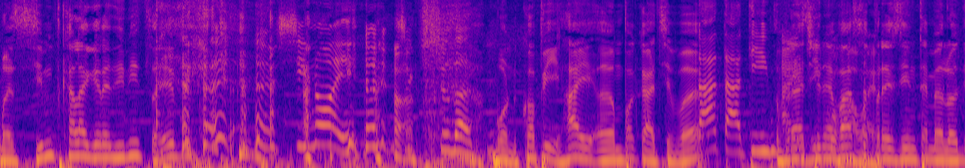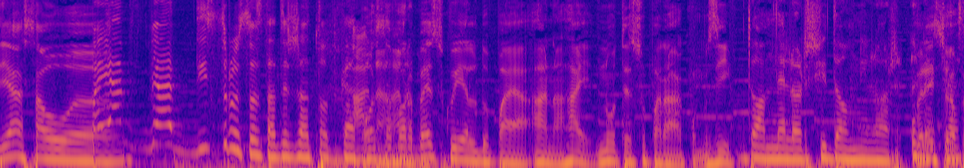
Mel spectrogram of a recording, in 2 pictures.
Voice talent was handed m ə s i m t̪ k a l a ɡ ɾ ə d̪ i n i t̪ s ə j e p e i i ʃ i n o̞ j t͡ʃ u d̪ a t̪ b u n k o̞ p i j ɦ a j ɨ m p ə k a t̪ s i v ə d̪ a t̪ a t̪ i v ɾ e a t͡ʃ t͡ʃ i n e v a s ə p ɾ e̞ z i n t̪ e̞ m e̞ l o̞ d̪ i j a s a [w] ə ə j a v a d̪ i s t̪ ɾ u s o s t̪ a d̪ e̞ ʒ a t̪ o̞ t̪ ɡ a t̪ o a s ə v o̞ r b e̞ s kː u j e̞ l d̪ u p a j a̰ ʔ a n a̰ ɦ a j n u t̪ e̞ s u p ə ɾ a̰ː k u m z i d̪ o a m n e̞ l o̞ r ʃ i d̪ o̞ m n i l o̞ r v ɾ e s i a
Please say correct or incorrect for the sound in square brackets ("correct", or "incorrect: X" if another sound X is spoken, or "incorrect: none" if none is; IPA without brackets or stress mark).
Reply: correct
